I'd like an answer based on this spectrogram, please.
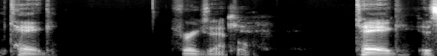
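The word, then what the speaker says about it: Tadhg: an old Gaelic man's name tag for example tag is spelled t-a-d-g-h say that again how's it spell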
